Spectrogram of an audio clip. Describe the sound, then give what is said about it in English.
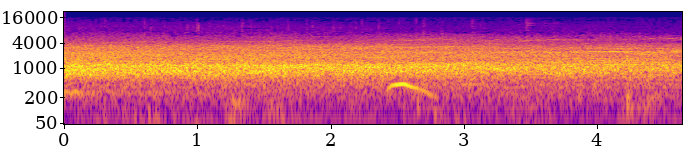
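A crowd at a parade podium applauds Chuck Knobloch steadily and loudly for the whole stretch, a dense unbroken wash of clapping and cheering, with one brief whoop rising out of it midway through. “The applause right now for Chuck Knobloch.”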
